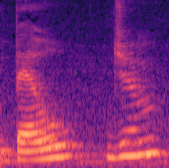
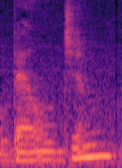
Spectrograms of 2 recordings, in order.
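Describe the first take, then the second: First: The middle 'ul' sound is dropped or weak. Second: The middle 'ul' sound is clearly said. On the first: The speaker calls it wrong. "we don't want to do Belgium" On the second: The speaker calls it right. "We'll be sure to get that ul in there"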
